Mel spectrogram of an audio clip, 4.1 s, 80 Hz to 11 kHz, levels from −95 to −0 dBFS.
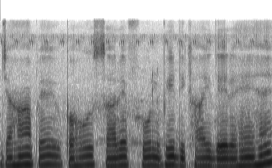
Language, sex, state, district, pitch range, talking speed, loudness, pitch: Hindi, male, Jharkhand, Ranchi, 110-125 Hz, 145 wpm, -16 LUFS, 120 Hz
